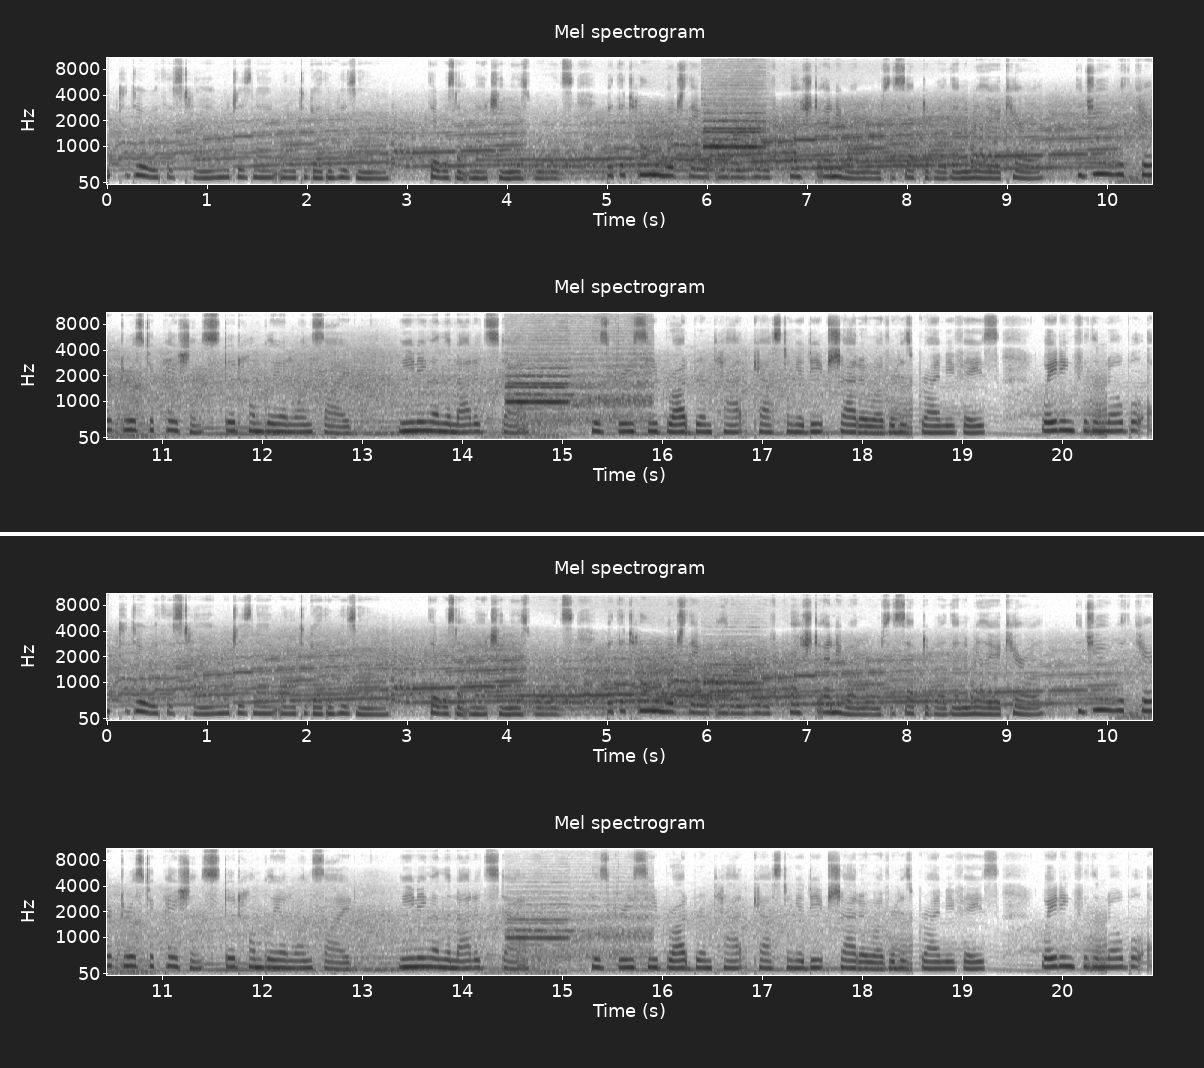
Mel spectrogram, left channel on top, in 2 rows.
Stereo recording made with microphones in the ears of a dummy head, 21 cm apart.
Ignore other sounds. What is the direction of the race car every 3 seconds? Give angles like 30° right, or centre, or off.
80° right, 50° right, 20° left, 60° left, 70° left, 70° left, 70° left.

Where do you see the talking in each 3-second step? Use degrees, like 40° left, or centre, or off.
30° right, 20° right, 10° right, 10° left, 20° left, 30° left, 30° left.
